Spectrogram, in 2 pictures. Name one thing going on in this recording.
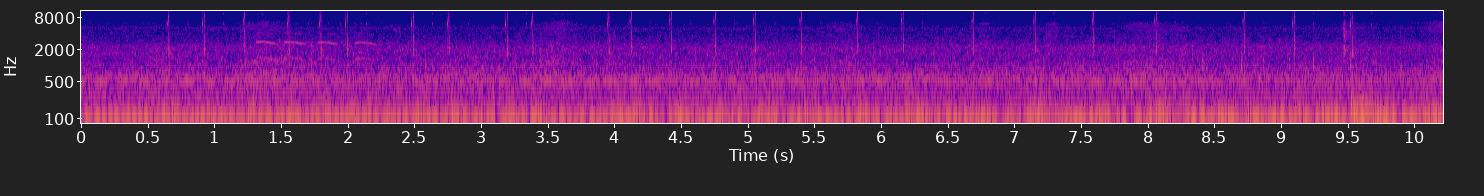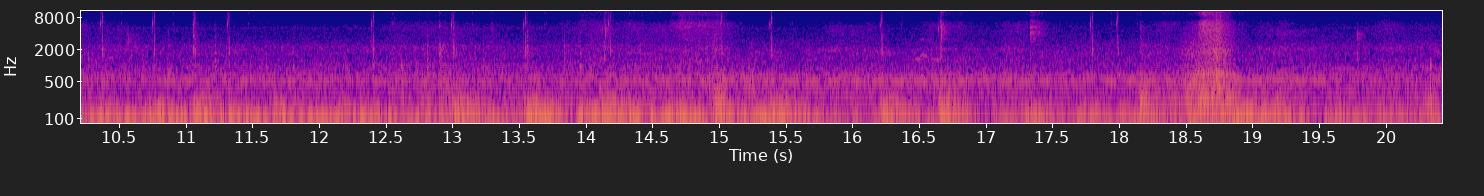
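Soft menu clicks tick repeatedly as options change.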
